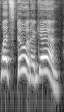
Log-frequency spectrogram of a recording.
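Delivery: put-on high, loud child yelling with glee; excited little boy shout. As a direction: shout it like a thrilled four-year-old. Little boy yelling his head off.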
